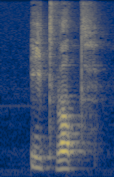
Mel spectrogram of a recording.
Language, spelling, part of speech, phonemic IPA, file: Dutch, ietwat, adverb, /ˈitwɑt/, Nl-ietwat.ogg
- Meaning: somewhat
